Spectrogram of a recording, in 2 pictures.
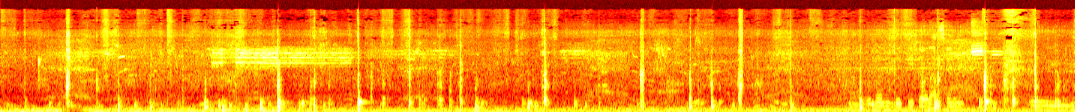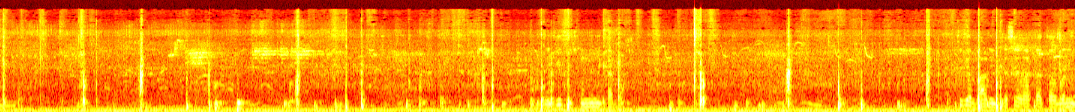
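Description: Wooden brick moulds knock and thump on the ground.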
